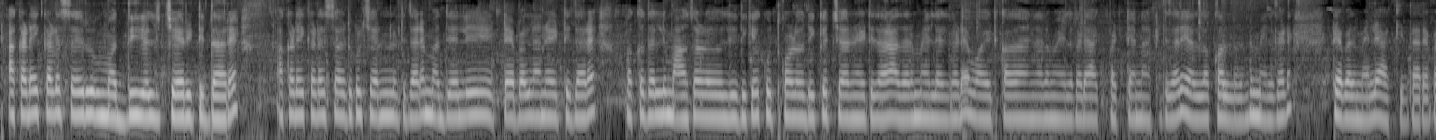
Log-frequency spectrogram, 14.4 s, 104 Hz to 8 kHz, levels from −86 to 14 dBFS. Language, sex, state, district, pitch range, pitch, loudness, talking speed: Kannada, female, Karnataka, Mysore, 210-225 Hz, 215 Hz, -22 LUFS, 160 wpm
